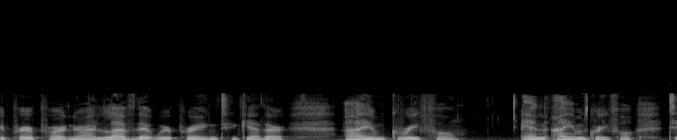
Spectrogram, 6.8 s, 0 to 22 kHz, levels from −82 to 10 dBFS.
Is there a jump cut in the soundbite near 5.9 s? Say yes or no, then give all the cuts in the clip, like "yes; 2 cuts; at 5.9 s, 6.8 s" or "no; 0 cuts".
yes; 1 cut; at 5.9 s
